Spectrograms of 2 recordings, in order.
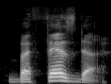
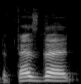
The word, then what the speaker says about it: Bethesda: while they they purchased uh how do you pronounce this but but bethetta bruschetta bethesda bethesda okay sorry because i see that and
